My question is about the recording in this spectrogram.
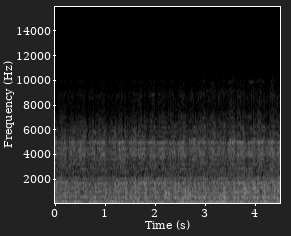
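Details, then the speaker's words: Citroën 2CV unrun for a couple of months, with no primer, drawing fuel from the tank: the starter turns the engine slowly and laboriously without catching. Starter seems to be struggling; the owner may add petrol via the air filter. Slow cranking. "oh dear that sounds like the starters struggling i might have to take the air filter assembly off and drop a little petrol in uh just to encourage us to fire"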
